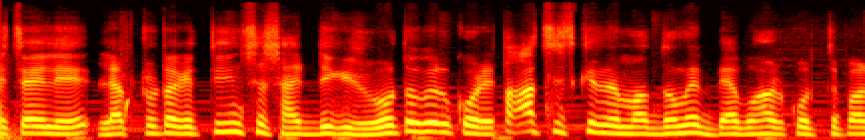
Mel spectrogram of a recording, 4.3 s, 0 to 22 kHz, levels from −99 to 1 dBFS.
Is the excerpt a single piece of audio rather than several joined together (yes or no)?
yes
